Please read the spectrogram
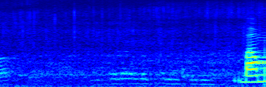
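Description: Food sizzling quietly in a pan on a gas stove. A woman's voice starts near the end.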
